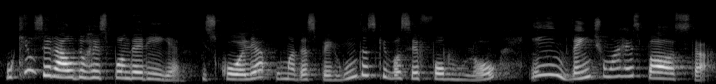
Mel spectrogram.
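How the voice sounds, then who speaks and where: A woman with a Brazilian accent, a primary school teacher giving a recorded lesson to young children, speaking slowly and stressing her intonation clearly. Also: high voice, very animated. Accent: Brazilian Portuguese.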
